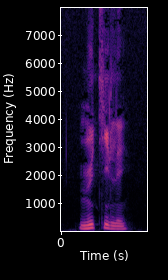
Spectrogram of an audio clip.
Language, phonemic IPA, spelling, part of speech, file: French, /my.ti.le/, mutiler, verb, Fr-mutiler.ogg
- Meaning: 1. to maim (to cause permanent loss) 2. to mutilate 3. to dismember (cut off a limb)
